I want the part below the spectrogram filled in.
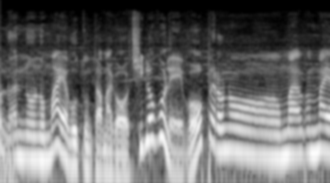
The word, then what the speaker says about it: Tamagotchi: E simulava la vita di un qualcosa, di un Tamagotchi, appunto. – Sì, un Tamagotchi, esatto.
